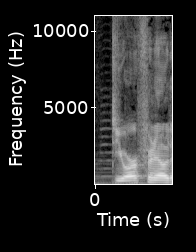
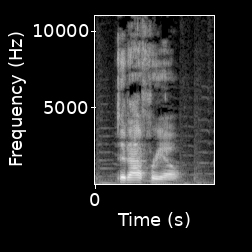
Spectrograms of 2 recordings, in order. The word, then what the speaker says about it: D'Onofrio: And it has Rutger Hauer and Vincent D'Orfano. Did I say his name right? – D'Onofrio.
